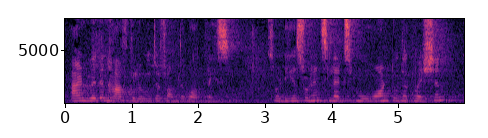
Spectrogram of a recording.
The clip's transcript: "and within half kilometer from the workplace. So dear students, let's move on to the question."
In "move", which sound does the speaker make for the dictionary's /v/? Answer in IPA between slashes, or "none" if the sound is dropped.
/v/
